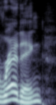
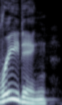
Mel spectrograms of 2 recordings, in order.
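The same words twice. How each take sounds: First: The first vowel sounds like in 'red'. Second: The first vowel sounds like in 'reed'. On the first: The speaker calls it right. "It's somehow Reading" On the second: The speaker calls it wrong. "Not Reading, P A, even though it's spelled R E A D I N G"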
